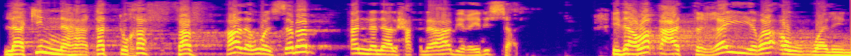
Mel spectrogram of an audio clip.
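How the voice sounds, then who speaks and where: A man's voice: sits high, a bit bright. A man teaching a grammar lesson, asking rhetorical questions and answering them himself. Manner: emphatic, drills rules by repetition. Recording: long hall reverb.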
